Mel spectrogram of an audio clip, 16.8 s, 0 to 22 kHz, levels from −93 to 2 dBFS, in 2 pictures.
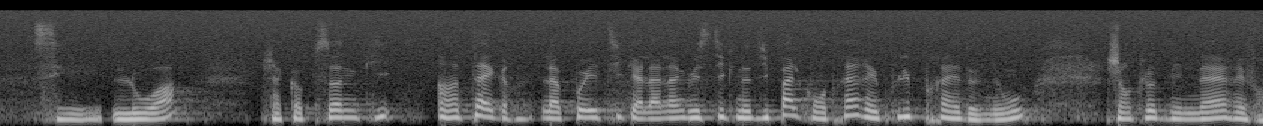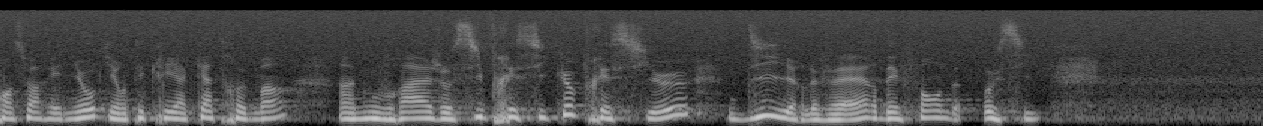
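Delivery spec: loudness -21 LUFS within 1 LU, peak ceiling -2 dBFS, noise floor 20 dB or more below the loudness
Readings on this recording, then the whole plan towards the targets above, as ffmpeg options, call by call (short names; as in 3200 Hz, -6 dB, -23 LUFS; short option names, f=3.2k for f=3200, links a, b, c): noise floor -47 dBFS; noise floor target -50 dBFS; loudness -29.5 LUFS; peak -16.0 dBFS; loudness target -21.0 LUFS
-> -af "afftdn=nr=6:nf=-47"
-af "volume=8.5dB"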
